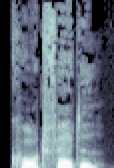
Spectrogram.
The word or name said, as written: kortfattet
